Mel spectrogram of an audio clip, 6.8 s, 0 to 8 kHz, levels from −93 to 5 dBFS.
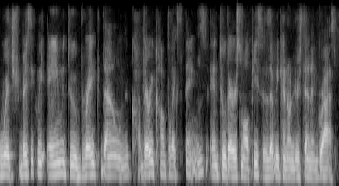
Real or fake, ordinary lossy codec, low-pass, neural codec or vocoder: fake; AAC, 32 kbps; 7.2 kHz; vocoder, 44.1 kHz, 128 mel bands, Pupu-Vocoder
